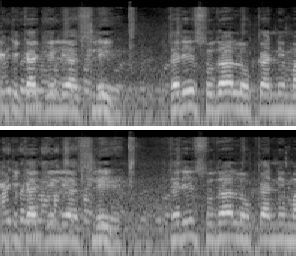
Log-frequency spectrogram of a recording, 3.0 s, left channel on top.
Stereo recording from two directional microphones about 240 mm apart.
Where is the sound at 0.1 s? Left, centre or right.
Centre.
